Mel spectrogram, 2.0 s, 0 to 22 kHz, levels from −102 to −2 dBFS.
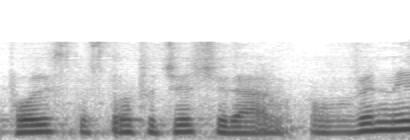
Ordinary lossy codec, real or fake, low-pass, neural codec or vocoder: none; fake; none; codec, 16 kHz, 1.1 kbps, Voila-Tokenizer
